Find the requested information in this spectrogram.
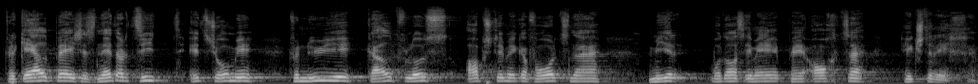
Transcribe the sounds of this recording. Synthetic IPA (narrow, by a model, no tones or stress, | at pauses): fyɾɡeːɛlpʰeːɪʃɛsnɪdɑt͡sit̪ɪt͡sʃoːmifəɾnyːiɡ̥ælpflʊsʔɑpʃtɪmːɪɡəfɔːɾt͡snæː | miːɾʋodɑːsɪmeːpʰeːʔɑχt͡sæ | hɪkʃtəɾɪ̰χə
